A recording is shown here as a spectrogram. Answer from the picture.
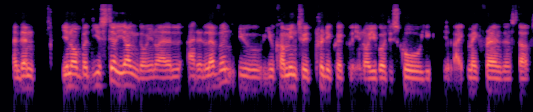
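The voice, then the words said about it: Strong Swedish accent. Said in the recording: “you've got a strong kind of Swedish accent”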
